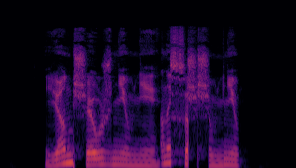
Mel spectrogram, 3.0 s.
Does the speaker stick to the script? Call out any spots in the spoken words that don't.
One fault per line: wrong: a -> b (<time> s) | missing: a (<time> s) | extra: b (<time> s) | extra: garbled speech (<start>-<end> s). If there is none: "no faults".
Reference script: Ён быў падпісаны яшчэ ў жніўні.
missing: быў падпісаны (0.7 s)
extra: garbled speech (1.6-2.4 s)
